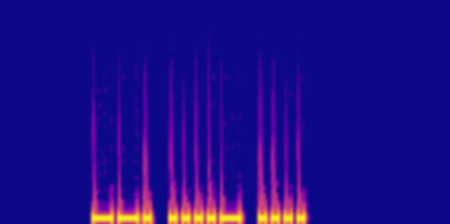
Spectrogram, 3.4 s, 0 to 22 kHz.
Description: Morse code, heard as a keyed tone, about 25 wpm, 700 Hz. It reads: G4H
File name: Three Letter-Number Combinations - 25wpm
